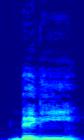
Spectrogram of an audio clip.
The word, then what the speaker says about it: Big E: Yeah, I was so pissed because for like, what, 4 years straight, he was the handstand, he was on Big E.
